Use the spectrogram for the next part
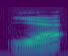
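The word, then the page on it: ye: tone 2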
